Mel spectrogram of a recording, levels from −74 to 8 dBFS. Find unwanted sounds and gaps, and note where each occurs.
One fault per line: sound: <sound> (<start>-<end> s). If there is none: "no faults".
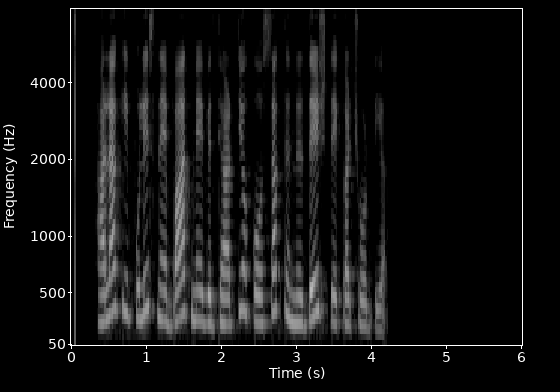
no faults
